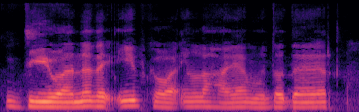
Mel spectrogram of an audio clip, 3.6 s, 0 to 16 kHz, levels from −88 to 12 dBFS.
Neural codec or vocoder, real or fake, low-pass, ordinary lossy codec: codec, 44.1 kHz, 2.6 kbps, SNAC; fake; 14.4 kHz; AAC, 48 kbps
